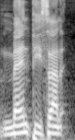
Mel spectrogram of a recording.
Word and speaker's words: Mentisan: So Menti Sun. – Spell it. – Menti Sun, MENTISAN. – Nice, okay. – Menti Sun.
